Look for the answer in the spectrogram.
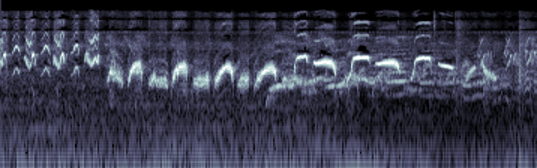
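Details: Caged Chinese hwamei delivering ngũ trường style song: high rapid notes, then a series of arched whistles repeated roughly every half second, shifting into looping warbled phrases, with a low hum underneath.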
